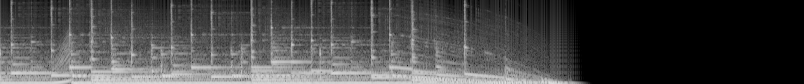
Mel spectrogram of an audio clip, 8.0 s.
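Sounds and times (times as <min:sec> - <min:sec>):
afro trap music: 0:00.0 - 0:04.9.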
